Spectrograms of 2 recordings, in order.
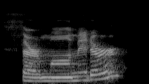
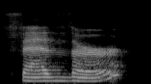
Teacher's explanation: th and it can stand for two different sounds the first sound being a unvoiced sound like thermometer th can also stand for the voiced sound like feather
